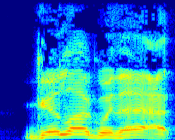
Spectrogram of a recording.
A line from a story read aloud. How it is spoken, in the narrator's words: Blake laughs sarcastically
